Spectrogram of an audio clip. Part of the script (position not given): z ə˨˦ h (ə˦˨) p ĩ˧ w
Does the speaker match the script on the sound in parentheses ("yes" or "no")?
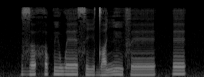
no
